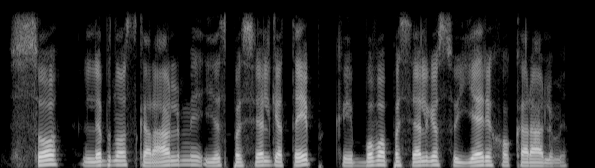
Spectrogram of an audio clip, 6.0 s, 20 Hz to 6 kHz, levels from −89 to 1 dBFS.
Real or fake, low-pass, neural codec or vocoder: real; 5.4 kHz; none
